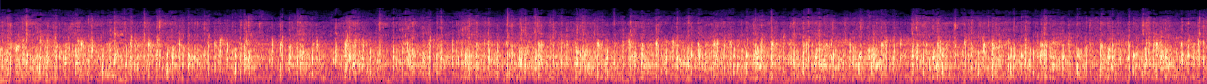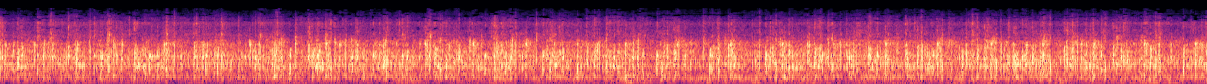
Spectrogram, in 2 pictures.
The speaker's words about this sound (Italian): ma direi che hai iniziato alla grandissima, quindi un applauso per favore, ma enorme proprio.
